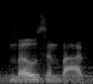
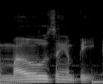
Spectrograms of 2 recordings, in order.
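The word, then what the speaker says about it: Mozambique: crowds in Mutu during a pastorial visit to mosm martisius and Madagascar that's pretty good that's pretty good pretty sure it's pronounced moami oh moam Beek okay got it oh the the the walkouts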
